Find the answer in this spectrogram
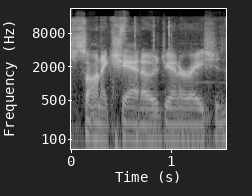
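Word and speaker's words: Sonic X Shadow Generations: I guess it's supposed to be pronounced Sonic Shadow Generations.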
